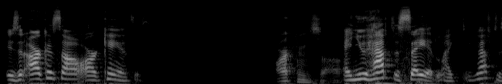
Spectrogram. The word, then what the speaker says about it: Arkansas: say it like arkansas you have to say it with some some some some twang at the end arkansas but especially arkansas and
